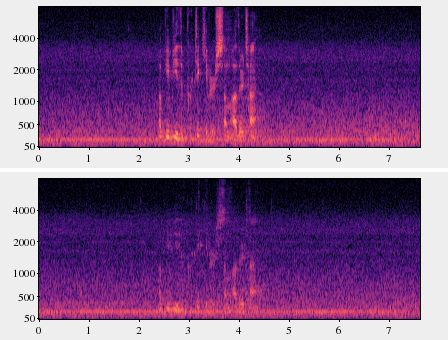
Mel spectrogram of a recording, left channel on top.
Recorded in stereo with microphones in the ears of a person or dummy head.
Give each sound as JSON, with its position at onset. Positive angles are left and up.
{"t": 2.4, "sound": "a man speaking", "side_deg": 80, "distance_m": 2.5}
